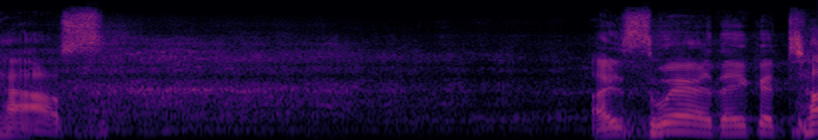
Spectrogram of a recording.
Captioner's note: audience laughing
